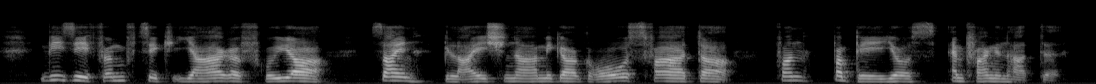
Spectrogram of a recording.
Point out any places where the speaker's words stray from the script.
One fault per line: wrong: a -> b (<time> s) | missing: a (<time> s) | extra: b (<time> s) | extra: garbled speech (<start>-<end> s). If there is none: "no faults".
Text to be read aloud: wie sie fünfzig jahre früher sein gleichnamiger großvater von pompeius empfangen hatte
no faults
